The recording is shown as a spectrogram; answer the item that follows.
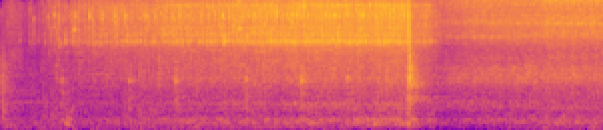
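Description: Bicycle wheel spun by hand, its hub and tyre giving a steady high whir that builds as the wheel speeds up, then a sharp knock about four seconds in, after which it keeps spinning more quietly.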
